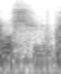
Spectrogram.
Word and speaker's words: Rosfield: R-O-S and then Field, But the he boy pronounces is it like also the Rosefield, Phoenix.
